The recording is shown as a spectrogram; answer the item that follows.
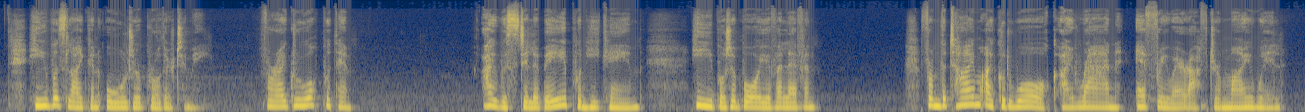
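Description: A woman with a fairly low pitch and a dark, mellow tone speaks with ordinary pitch variation and long, frequent pauses in a very clean recording with a silent background. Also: moderate pace. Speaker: voice actor playing a ghost. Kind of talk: dramatized audiobook monologue of a ghost recounting her family's tragedy. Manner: mournful, lamenting with heavy sighs; confiding, hushed and intimate.

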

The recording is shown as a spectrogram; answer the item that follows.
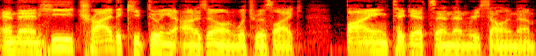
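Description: In an American accent, a man with a very deep, low pitch talks at a moderate pace with ordinary pitch variation. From New York, Westchester County. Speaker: comedian. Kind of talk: casual chat.

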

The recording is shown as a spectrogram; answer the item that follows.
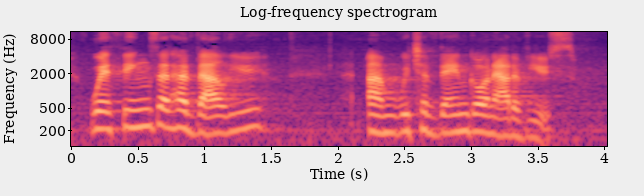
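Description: Ordinary pitch variation from a woman with an Australian accent. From Western Australia (Perth). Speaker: finance researcher. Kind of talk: lecture.

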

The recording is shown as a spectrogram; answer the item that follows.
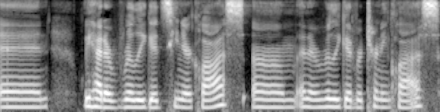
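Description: A woman with an American accent speaks at a moderate pace in a dark, mellow tone with monotone, flat intonation. The sound is dry and close, with no echo. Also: very clean recording, silent background. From Southern California, Orange County. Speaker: college basketball player. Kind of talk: interview. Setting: studio.

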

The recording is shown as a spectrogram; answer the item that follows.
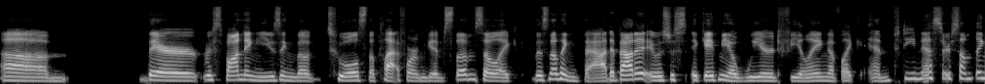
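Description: A woman speaks at medium pitch and a moderate pace with an American accent. Her pitch varies in an ordinary way, and it is a normal speaking voice. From Massachusetts, US. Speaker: game developer and streamer. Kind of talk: casual interview.

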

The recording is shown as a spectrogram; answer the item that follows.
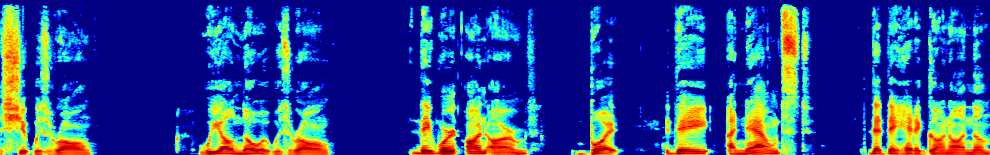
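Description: Speaking at a fairly slow pace with long, frequent pauses, a man uses fairly even intonation at a fairly low pitch. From Canada. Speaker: podcast host. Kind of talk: opinion monologue.

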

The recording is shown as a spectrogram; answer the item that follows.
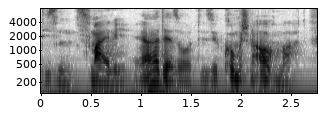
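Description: A man at a moderate pace. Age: 40s. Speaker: pastor. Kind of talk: sermon. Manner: conversational, many filler words.

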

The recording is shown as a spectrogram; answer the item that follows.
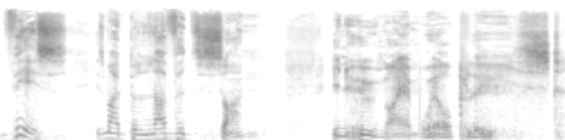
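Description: A man speaks very slowly in a put-on character voice. His pitch sits fairly low. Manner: loving, warm.

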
